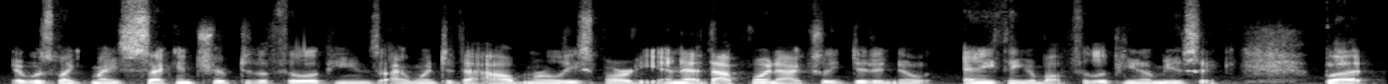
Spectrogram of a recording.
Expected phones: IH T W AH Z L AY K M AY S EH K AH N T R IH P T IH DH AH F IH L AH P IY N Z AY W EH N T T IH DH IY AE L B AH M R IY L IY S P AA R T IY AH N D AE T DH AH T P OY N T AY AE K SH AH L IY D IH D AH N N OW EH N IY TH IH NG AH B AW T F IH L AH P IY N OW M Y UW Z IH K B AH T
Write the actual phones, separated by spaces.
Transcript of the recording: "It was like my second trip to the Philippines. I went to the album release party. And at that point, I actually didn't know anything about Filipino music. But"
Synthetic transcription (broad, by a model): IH T W AH Z L AY K M AY S EH K AH N T R IH P T IH DH AH F IH L AH P IY N Z AY W EH N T T IH DH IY AE L B AH M R IY L IY S P AA R T IY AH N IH T DH AH T P OY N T AY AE K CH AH L IY D IH D N N OW EH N IY TH IH NG AH B AW T F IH L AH P IY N OW M Y UW Z IH K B AH T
